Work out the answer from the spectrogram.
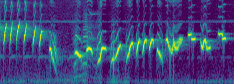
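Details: White-rumped shama in full song, its phrases stuffed with kapas tembak fill-in imitations: fast repeated chirps, then a falling slur and a chain of rising whistled notes, with one faint steady tone behind.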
